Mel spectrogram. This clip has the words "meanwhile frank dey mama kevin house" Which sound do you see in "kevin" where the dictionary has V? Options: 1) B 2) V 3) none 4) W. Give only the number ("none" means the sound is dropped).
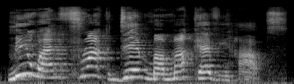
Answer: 2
